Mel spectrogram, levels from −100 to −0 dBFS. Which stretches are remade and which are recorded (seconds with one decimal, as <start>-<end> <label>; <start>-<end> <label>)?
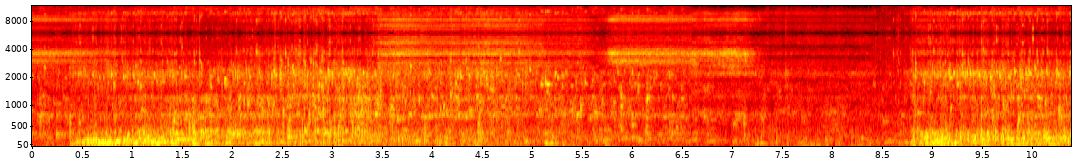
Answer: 0.0-6.6 recorded; 6.6-8.4 remade; 8.4-10.4 recorded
